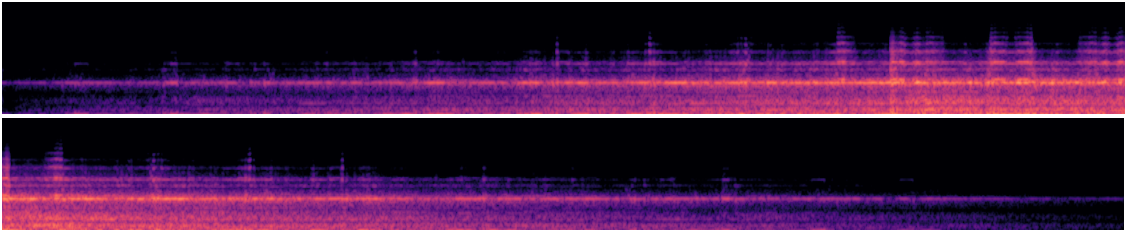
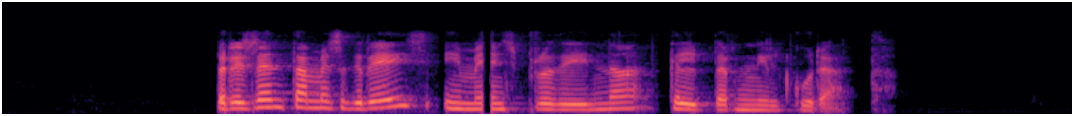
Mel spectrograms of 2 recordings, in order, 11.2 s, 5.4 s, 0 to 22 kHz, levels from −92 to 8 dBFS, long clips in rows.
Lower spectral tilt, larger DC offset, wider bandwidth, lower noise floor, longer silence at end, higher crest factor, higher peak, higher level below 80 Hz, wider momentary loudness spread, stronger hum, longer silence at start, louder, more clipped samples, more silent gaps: first, -8 dB/octave vs -3.5 dB/octave; neither; second, 6.4 kHz vs 7.6 kHz; second, -70 dBFS vs -85 dBFS; about the same, 0.85 s vs 0.95 s; about the same, 20 dB vs 20 dB; about the same, -6 dBFS vs -6 dBFS; first, -40 dBFS vs -66 dBFS; first, 23 LU vs 9 LU; neither; second, 0 s vs 1.1 s; about the same, -25 LUFS vs -24 LUFS; neither; neither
